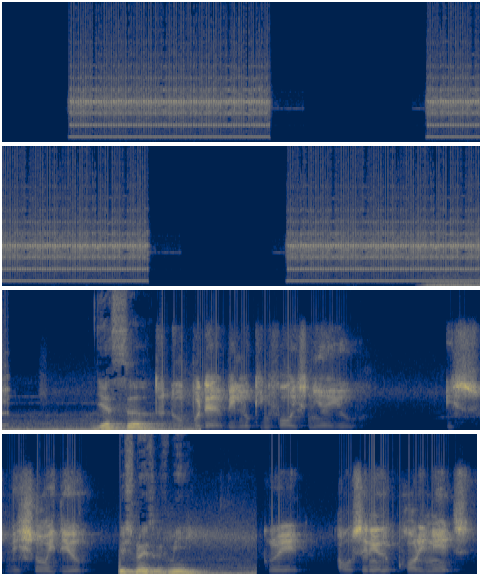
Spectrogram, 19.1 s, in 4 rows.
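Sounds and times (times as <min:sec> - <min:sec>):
telephone ringing: 0:00.7 - 0:02.7, 0:04.2 - 0:06.3, 0:07.6 - 0:11.6.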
